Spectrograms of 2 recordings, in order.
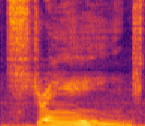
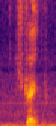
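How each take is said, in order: First: The word is said slowly and stretched out. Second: The word is said quickly and clipped short. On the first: "They would never say" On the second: "very fast"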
